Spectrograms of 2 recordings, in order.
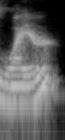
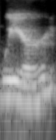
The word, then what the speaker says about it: Weir: I'm going to just point out that our name is Weiher. No. It's not Weir, although it's spelled Weir. It's Weiher.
